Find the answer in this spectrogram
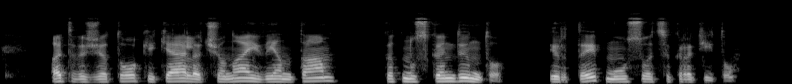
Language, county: Lithuanian, Alytus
